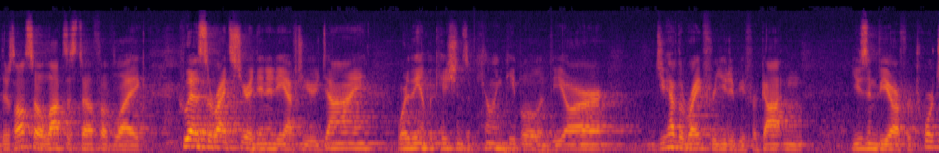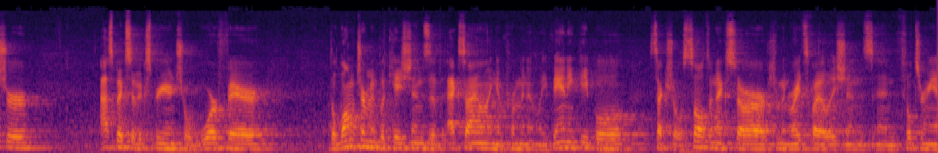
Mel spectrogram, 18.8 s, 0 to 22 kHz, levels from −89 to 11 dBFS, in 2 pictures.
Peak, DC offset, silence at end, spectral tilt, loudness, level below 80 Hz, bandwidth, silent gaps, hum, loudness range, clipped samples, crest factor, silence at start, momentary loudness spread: -2 dBFS; under 0.1%; 0 s; -4.5 dB/octave; -21 LUFS; -50 dBFS; 17 kHz; none; none; 3 LU; under 0.1%; 20 dB; 0 s; 9 LU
